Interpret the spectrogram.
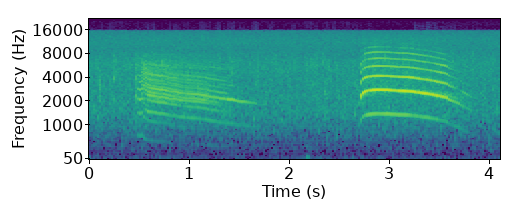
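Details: Rough-legged buzzard (Buteo lagopus) at Hortobágy, Hungary, 19 March 2022, giving two drawn-out, plaintive mewing calls, each about a second long and slurring downward, with a short pause between them and a quiet background.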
